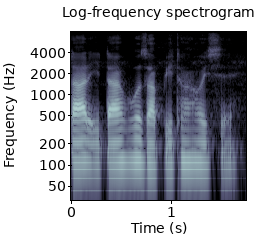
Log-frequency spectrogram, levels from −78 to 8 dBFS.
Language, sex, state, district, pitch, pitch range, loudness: Assamese, male, Assam, Hailakandi, 105 Hz, 100-110 Hz, -22 LUFS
